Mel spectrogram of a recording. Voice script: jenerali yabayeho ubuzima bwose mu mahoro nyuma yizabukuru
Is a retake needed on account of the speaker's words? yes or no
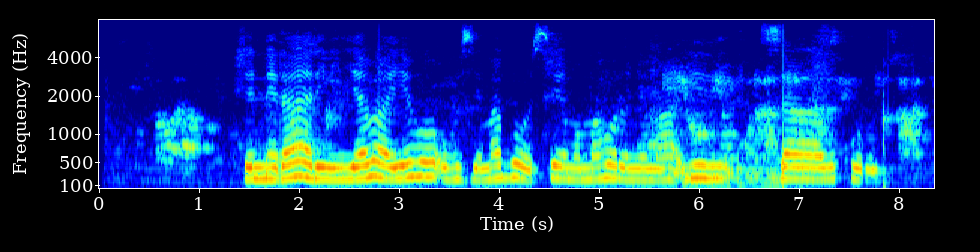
no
